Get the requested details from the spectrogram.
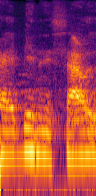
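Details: Imitated demonstration of dysarthria as in amyotrophic lateral sclerosis, from tongue weakness due to involvement of neurons controlling the mouth and throat: dysarthria (imitated).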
